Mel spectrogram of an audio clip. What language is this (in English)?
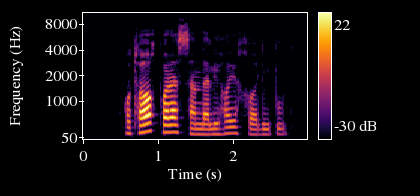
Persian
